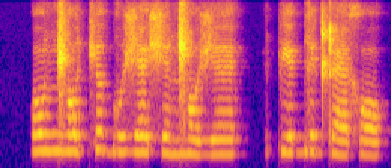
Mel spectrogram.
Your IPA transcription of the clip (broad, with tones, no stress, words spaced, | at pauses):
ɔ˧ ŋ͡ǁɔ˧cə˦˨ ɡo˧ʒæ˧ʃɛ˨ŋ͡ǁɔ˨ ʒɛ˧ | pʲæ˧ɡe˦˨dʈæ˨xɔ˨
